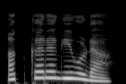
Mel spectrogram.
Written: ಅಕ್ಕರಗಿವುಡ

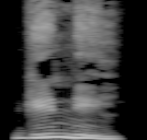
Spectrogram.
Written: ಗಿಣ್ಣಿಲ್

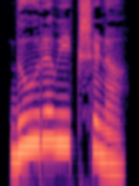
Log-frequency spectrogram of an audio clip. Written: ದೂರವೀಕ್ಷಣ

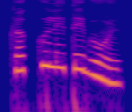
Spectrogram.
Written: ಕಕ್ಕುಲಿತೆಗೊಳ್

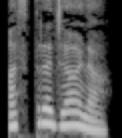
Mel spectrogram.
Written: ಅಸ್ತ್ರಜಾಳ

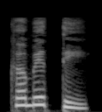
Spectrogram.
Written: ಕೈಬೆತ್ತ

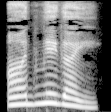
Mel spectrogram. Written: ಆಜ್ಞೆಗೈ

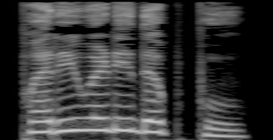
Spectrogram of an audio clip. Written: ಪರಿವಡಿದಪ್ಪು

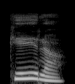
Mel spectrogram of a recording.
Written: ಕೇರ್

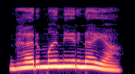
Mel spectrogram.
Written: ಧರ್ಮನಿರ್ಣಯ

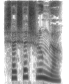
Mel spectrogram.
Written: ಶಶಶೃಂಗ

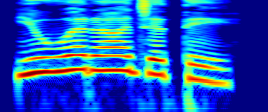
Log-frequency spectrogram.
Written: ಯುವರಾಜತೆ

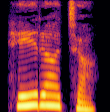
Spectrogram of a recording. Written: ಹೊರಚ್ಚು

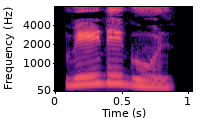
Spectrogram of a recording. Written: ವೇಡೆಗೊಳ್

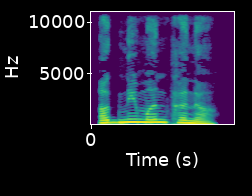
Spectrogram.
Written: ಅಗ್ನಿಮಂಥನ

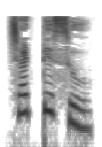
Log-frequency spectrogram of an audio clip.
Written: ಚಟ್ಟಿಸು

